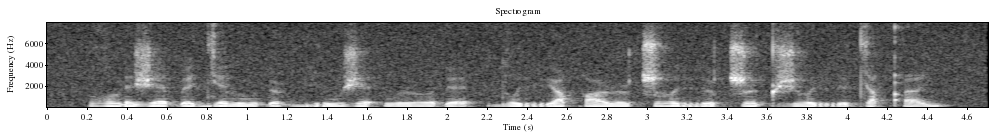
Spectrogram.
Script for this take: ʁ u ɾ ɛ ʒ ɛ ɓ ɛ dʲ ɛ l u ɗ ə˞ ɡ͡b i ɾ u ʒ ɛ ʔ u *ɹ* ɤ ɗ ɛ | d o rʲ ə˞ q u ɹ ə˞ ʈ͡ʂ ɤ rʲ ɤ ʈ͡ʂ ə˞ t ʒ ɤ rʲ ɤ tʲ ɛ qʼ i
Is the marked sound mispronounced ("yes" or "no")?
no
